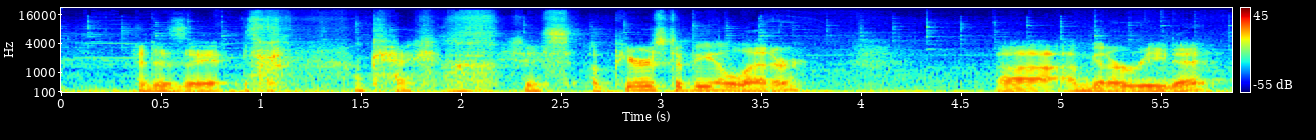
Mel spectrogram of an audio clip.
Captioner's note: laughs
